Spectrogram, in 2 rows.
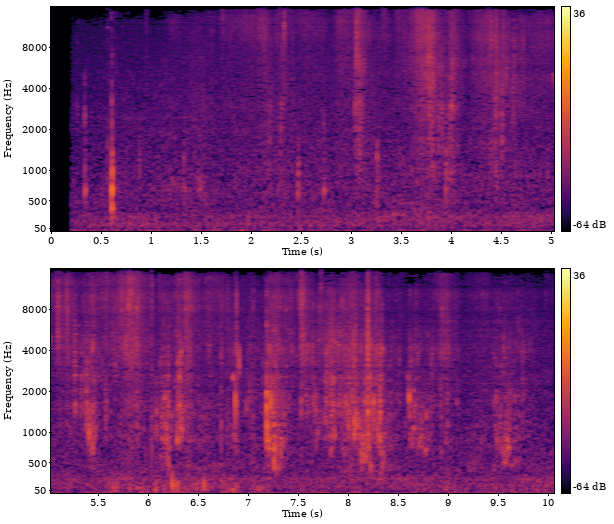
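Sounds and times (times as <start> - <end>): bare feet swishing through wet grass: 1.6 - 10.0
water squelching and splashing underfoot: 3.6 - 10.0.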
